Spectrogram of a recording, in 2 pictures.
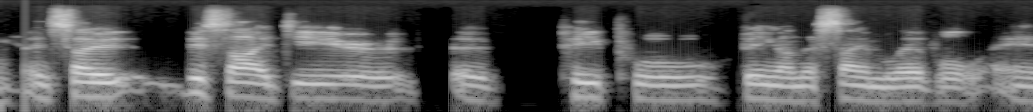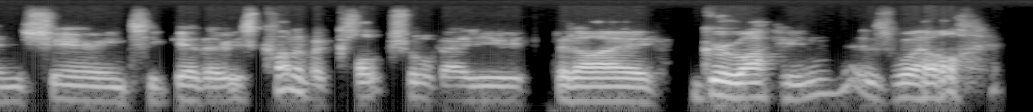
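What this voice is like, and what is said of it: Australian accent. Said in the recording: “you might be able to tell from my accent, but being an Australian”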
